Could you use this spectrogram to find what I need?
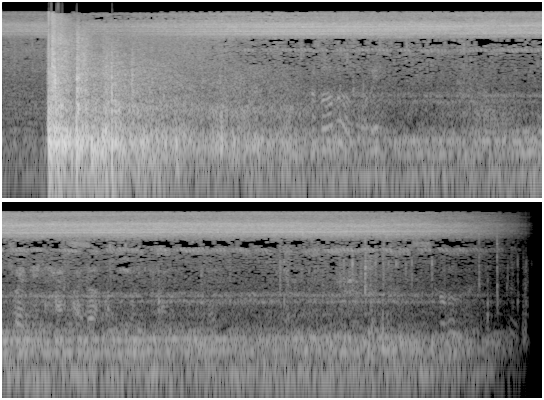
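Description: Firework sparks crackle and fizz as they fall.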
